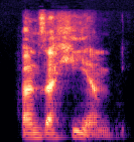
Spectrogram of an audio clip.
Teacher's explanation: stress falls on the anti-penultimate syllable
